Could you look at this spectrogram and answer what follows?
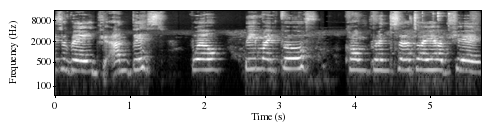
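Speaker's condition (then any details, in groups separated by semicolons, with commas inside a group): Cerebral palsy; electric wheelchair user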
